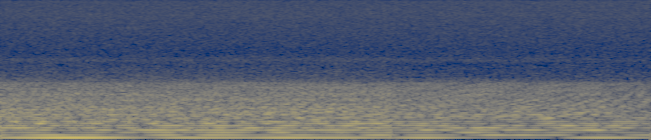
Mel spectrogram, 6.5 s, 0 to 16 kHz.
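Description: Yamaha CK61 stage keyboard playing a dark, dull-toned patch: sustained chords that shift every second or so over a strong deep bass, with little treble.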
